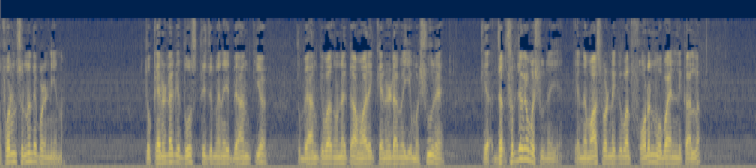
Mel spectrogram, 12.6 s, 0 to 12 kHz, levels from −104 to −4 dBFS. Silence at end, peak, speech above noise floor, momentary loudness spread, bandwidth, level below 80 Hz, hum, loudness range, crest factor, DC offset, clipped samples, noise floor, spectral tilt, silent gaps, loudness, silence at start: 0.5 s; -6 dBFS; 26 dB; 11 LU; 8 kHz; -56 dBFS; none; 3 LU; 20 dB; 0.5%; under 0.1%; -52 dBFS; -4.5 dB/octave; none; -26 LUFS; 0 s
